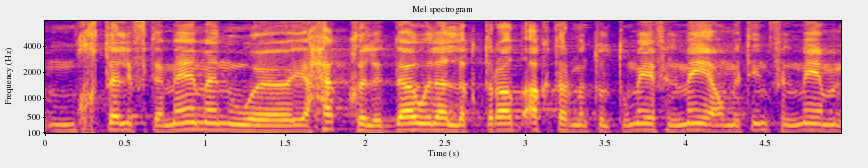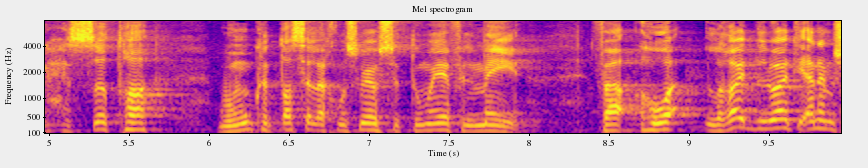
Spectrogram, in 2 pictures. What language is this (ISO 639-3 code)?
ara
